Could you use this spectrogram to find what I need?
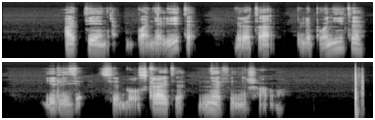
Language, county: Lithuanian, Šiauliai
